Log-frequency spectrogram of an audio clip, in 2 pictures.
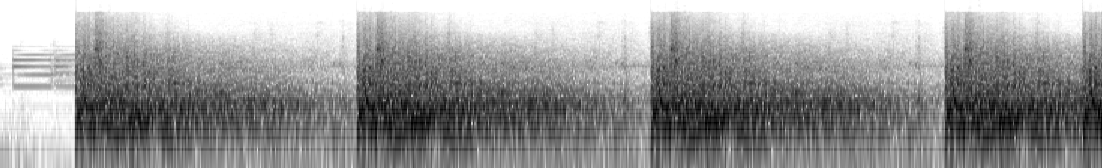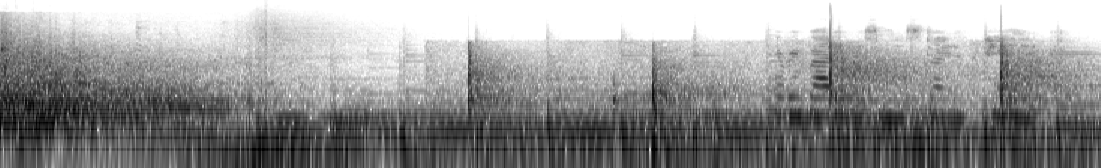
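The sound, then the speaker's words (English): Gunfire during a police shootout, with officers returning fire and two different kinds of shots. Five loud, sharp blasts with long decaying tails come at a slow, uneven pace, followed by a few softer bangs over a lingering tonal hum. “It was just chaos. It's like a battle scene. There are two different kinds of shots. Apparently, police are returning the fire now.”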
